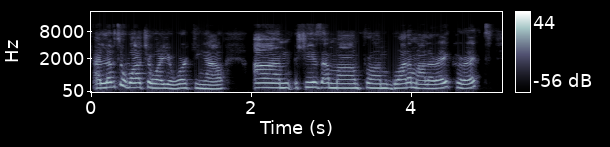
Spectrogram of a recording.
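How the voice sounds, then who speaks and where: A woman's voice: medium pitch, steady tone, moderate pace. A woman hosting a podcast, introducing her guest in a chatty, giggly way with plenty of filler words. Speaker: podcast host. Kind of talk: casual podcast chat.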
